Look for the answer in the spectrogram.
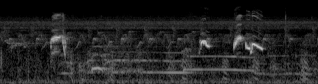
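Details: Decoy red-whiskered bulbul singing at a trap set to catch wild birds on 28 June 2020: sharp clear chirps spaced about two seconds apart, then a quick double burst, with a thin steady tone running underneath.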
